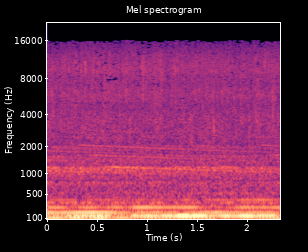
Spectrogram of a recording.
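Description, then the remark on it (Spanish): Heavy rain pours down steadily at night during a strong, very windy storm, a dense, continuous hiss with a deep low rumble beneath it, loud, with no voices. “Esa misma noche estaba cayendo una fuerte tormenta y estaba haciendo mucho viento.”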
